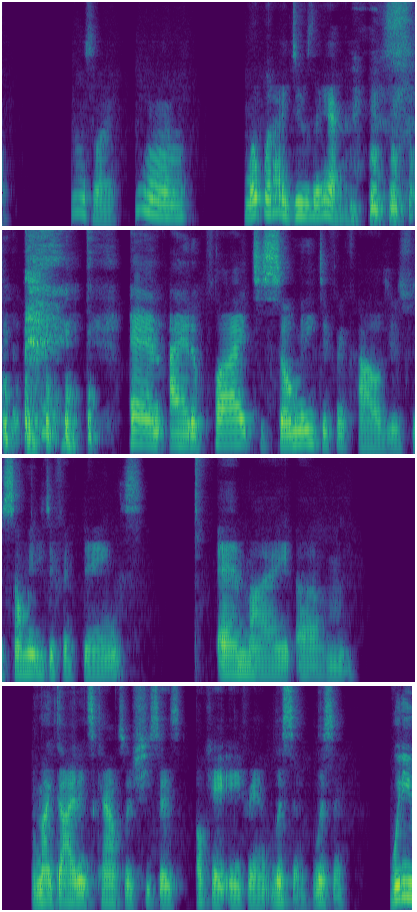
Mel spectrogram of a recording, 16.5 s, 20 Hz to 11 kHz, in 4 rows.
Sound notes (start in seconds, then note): 3.5 laughter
